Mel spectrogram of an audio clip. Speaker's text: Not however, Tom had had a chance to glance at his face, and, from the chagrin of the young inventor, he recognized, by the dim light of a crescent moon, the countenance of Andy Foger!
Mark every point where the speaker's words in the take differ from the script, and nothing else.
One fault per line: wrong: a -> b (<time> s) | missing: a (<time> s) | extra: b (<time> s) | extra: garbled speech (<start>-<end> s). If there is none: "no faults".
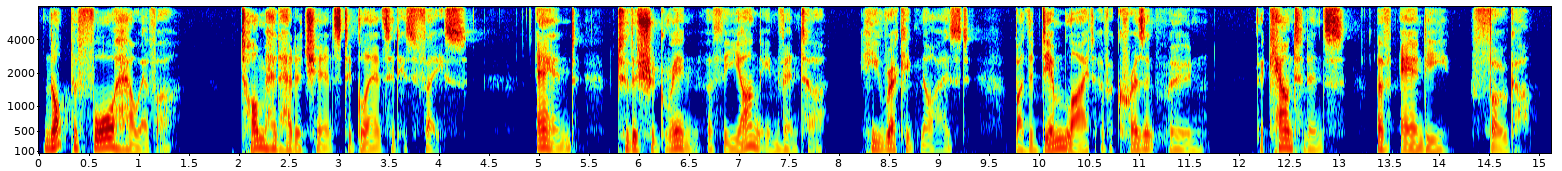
extra: before (0.3 s)
wrong: from -> to (5.8 s)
